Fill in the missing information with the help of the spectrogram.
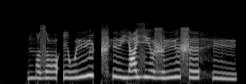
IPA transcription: n y zˤ uː ʔ i w yː ʈ͡ʂʰ yː j ɑ zʲ uː ʐ yː ʂ ø h yː

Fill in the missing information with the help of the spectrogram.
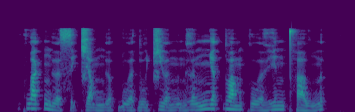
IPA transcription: k w a˦˥ k̚ ŋ ɨ˨˩ ə̯ s ḛ˧˨ t͡ɕ a˨˩ m ŋ ɨ̰˧˨ ə̯ ɓ u˨˩ ə̯ ɗ u˨˩ t͡ɕ ɨ˧˩ ə̯ n ə̰˧˨ n ɣ ə˨˦ n ɲ a˦˥ t̚ v a˧ m k u˨˩ ə̯ ɣ i˧ n t̪ʰ a˨˩ w n ə˦˥ t̚

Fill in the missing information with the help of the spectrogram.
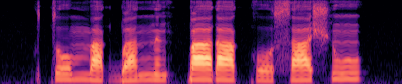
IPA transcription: t o˧ m a˨ ɡ͡b a˨˦ n ɛ̃˧ k͡p a˧ ɾ a˨ k o˨ s a˧ ʃ ũ˦

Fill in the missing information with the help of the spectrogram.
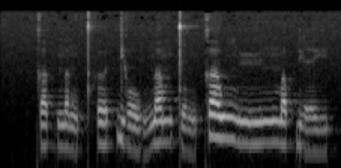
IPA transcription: k ɐ˨ k̚ n̪ ɐ˨˩ ŋ t̪ʰ ɵ˨˥ t̚ j o˨˩ w n̪ ɐ˧ m t̪ ʊ˨˩ ŋ k ɐ˥ w ŋ yː˨˧ n m ɐ˧ p̚ j e˨ j

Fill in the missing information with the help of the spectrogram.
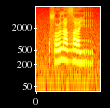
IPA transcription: sˤ o l i zˤ i r

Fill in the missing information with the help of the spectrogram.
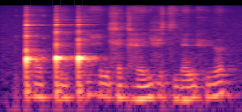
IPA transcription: ǃʰ ɔ ǃ i ǃʰ i ɦ i n x ɛ ɡ ɦ ɛ j vʲ œ t͡s j ɛ n h y ə̯

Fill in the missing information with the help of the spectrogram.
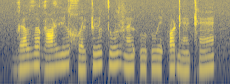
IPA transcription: ɡ œ˩˧ l ðˤ y˧ ɡ ɑ˩˧ ɣ y˧˥ l χʷ ɛ˩˧ l ʈ ʉ˧˥ l t̪ u˧˥ l v œ̃˧˥ l ʔ u˧ ʔ u˧ ɪ̯ ʔ ɔ˧˥ ɖ ɛ̃˩˧ ɪ̯ ʈʰ ɛ̃˧˥

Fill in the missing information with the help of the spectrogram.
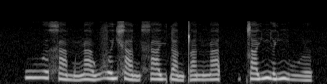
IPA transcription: w u˧ ə̯ x a˨˩ m ŋ a˨˩˦ w v ə˧˥ j x a˨˩˨ n x a˧ j ɗ a˨˩ n ʈ a˧ n ŋ a˦˥ t̚ | c a˧˥ j ɲ ə˧˥ j ɲ u˨˩ ə̯

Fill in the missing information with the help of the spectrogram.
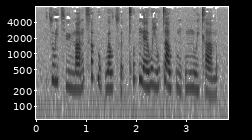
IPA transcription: t͡s uː˧ j t͡sʰ yː˨ m aː˨˥ ŋ t͡sʰ ɐ˥ p̚ o˨˩ w kʷ aː˧ w t͡sʰ ɵ˨ t̚ pʰ ʊ˥ k̚ ŋ ɛː˨˧ w iː˨˥ w t̪ aː˨˧ w kʷ ɐ˨ ŋ kʷ ɐ˧ m n̪ uː˨˧ j kʰ aː˨ m

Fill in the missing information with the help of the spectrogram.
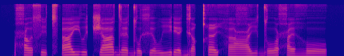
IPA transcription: ħ ʌ s i t͡sʼ a j ɯ t͡ʃ a d ɛ d o xʲ ʌ β i ɾʲ ɛ ɡʲ ʌ qʰ i h a ʕ i d o ħ ɛ ɦ o

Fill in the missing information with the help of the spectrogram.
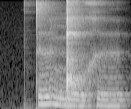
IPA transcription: t ɨ˧˥˧ ŋ͡ǃ u˨˩˦ x ɨ˨

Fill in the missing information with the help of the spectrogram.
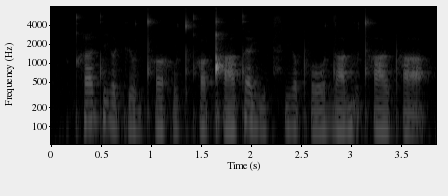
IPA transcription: qʰ i t ɾ i ə̯ kʲ o d tʰ ʌ h u t qʰ u ǃʰ a t ɛ j i t͡sʰ i ə̯ pʰ o d a ɡ u tʰ a ə̯ pʰ a

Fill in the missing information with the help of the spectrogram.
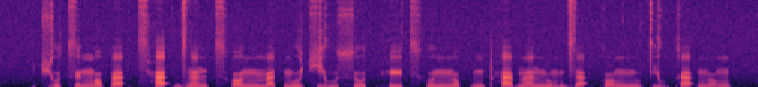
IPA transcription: t͡ɕ o˧ t͡s ə˥˧ ŋ ɔ˧ p a˨ ʔ t͡sʰ a˦ ʔ d͡z ã˧ n t͡sʰ ɔ˧ n m a˨ t̚ m o˦ t͡ɕ j u˥˧ s o˦ t̚ h e˥˧ t͡sʰ o˦ n n̪ ɔ˨ p̚ e˧ ŋ pʰ a˥˧ b ã˧ n̪ o˨˩ m d͡z a˨ ʔ k ɔ˨˩ ŋ n̪ u˥˧ t̪ j u˧ k a˦ ʔ n̪ ɔ˨˦ ŋ

